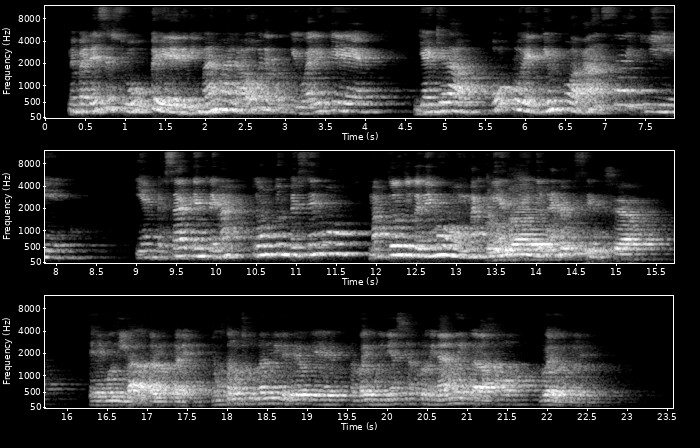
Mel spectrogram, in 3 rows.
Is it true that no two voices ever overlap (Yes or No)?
No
